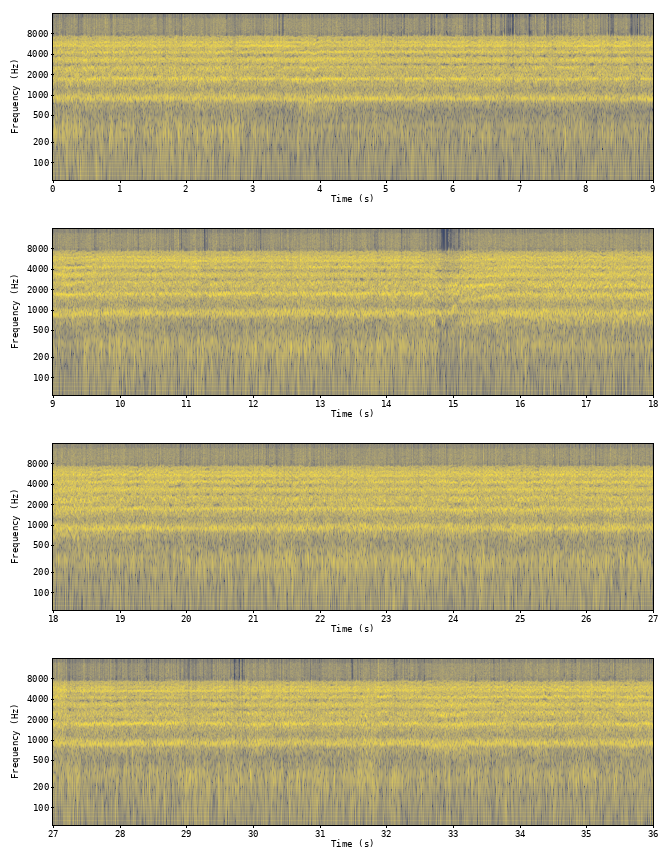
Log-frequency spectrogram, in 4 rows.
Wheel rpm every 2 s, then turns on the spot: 230, 230, 230, 230, 230, 230, 230, 170, 210, 220, 230, 230, 230, 230, 230, 230, 230, 230.
none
